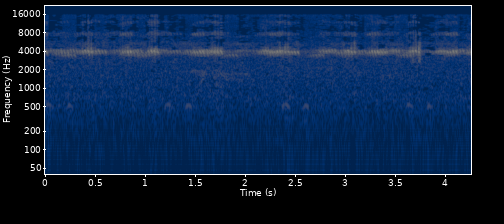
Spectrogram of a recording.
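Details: Crickets chirping on a warm summer evening: short, high, pulsed chirps repeat about one and a half times each second over quiet background hiss.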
